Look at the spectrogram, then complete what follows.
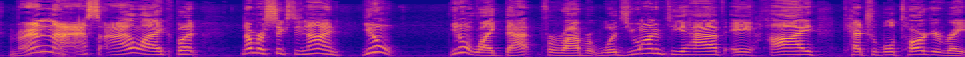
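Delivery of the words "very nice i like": put-on comic Kazakh character voice, higher. Showing the bit done when saying the number sixty-nine: Borat voice. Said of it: "my Borat voice".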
